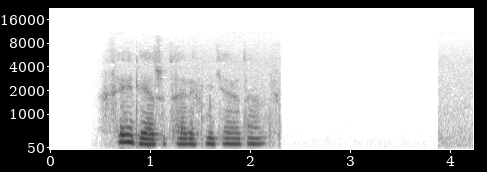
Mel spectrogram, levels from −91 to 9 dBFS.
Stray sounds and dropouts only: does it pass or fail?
pass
